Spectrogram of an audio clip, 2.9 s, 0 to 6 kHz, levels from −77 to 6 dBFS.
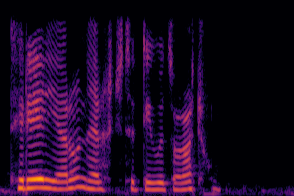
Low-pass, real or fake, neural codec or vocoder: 5.4 kHz; fake; codec, 16 kHz, 2 kbps, X-Codec, HuBERT features, trained on balanced general audio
